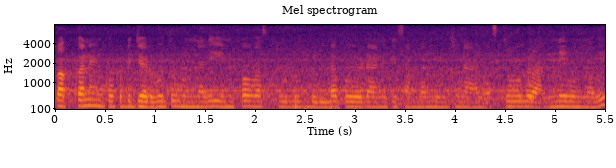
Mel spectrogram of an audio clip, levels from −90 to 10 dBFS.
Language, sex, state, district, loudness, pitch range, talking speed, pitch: Telugu, female, Telangana, Karimnagar, -21 LUFS, 175-185 Hz, 130 wpm, 180 Hz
